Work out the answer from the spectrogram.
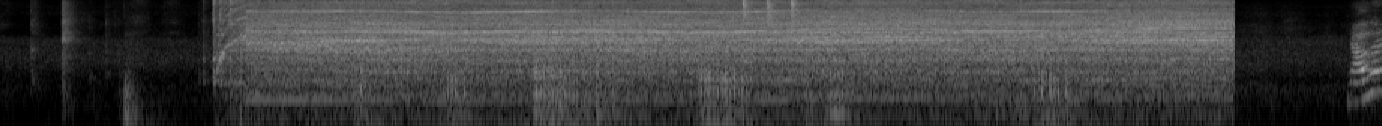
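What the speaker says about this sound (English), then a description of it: "now we're going to use the mixer." An electric mixer whirs through banana bread batter in a bowl, a loud, steady motor hum lasting about eight seconds, close by, with brief clatter just before it starts.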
